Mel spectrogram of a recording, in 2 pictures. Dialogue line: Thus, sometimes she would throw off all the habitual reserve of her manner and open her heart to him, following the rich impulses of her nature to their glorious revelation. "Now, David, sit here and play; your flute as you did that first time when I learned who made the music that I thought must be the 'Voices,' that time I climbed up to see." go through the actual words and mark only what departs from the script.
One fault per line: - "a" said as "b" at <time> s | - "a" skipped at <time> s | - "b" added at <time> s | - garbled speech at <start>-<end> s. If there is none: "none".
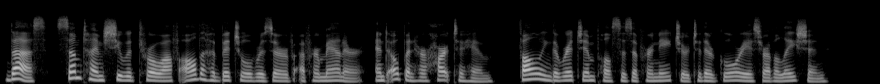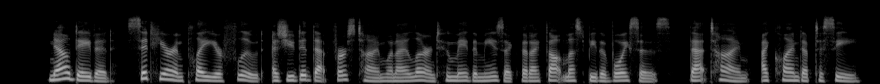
none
